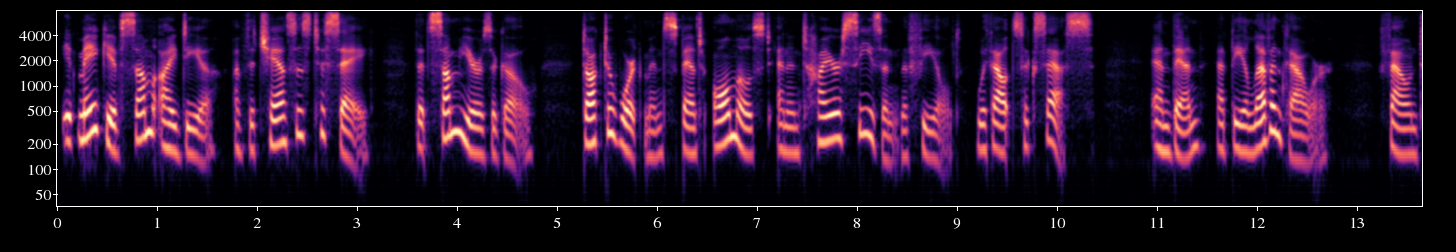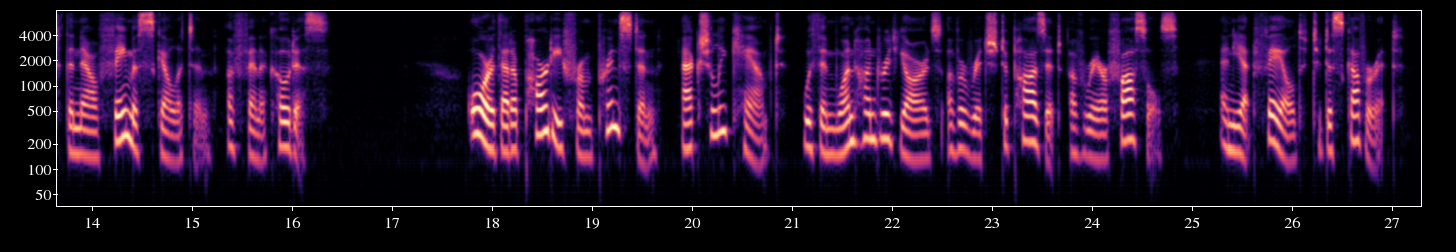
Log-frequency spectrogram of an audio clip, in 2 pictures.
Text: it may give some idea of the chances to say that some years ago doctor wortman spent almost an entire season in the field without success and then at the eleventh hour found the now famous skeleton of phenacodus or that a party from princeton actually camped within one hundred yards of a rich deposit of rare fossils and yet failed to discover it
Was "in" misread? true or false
true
